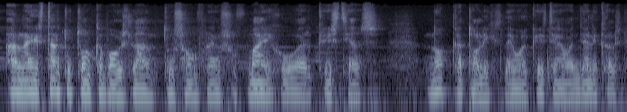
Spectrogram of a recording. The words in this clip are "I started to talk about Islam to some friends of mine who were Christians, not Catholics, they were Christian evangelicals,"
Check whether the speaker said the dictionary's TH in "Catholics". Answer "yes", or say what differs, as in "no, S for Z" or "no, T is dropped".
no, T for TH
